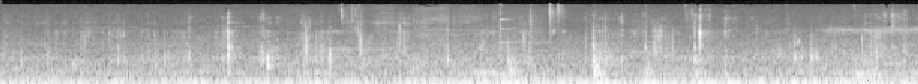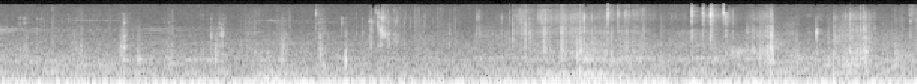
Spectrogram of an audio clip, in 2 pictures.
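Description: Close-up chewing and crunching of a fried sausage coated in crispy instant-noodle batter, with scattered crisp crunches over a steady low hum.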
